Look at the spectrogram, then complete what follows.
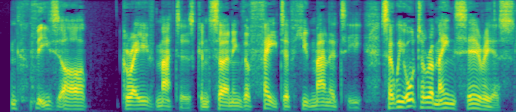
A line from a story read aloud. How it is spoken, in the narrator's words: Luo Ji said, holding in his laughter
